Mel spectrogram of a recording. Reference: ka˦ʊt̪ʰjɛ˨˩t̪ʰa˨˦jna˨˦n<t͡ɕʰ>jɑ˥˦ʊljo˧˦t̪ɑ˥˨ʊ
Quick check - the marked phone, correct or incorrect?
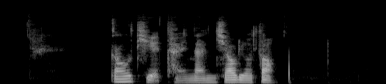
incorrect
